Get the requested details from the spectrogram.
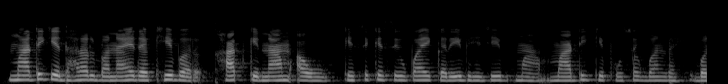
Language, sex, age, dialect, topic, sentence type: Chhattisgarhi, female, 46-50, Eastern, agriculture, question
